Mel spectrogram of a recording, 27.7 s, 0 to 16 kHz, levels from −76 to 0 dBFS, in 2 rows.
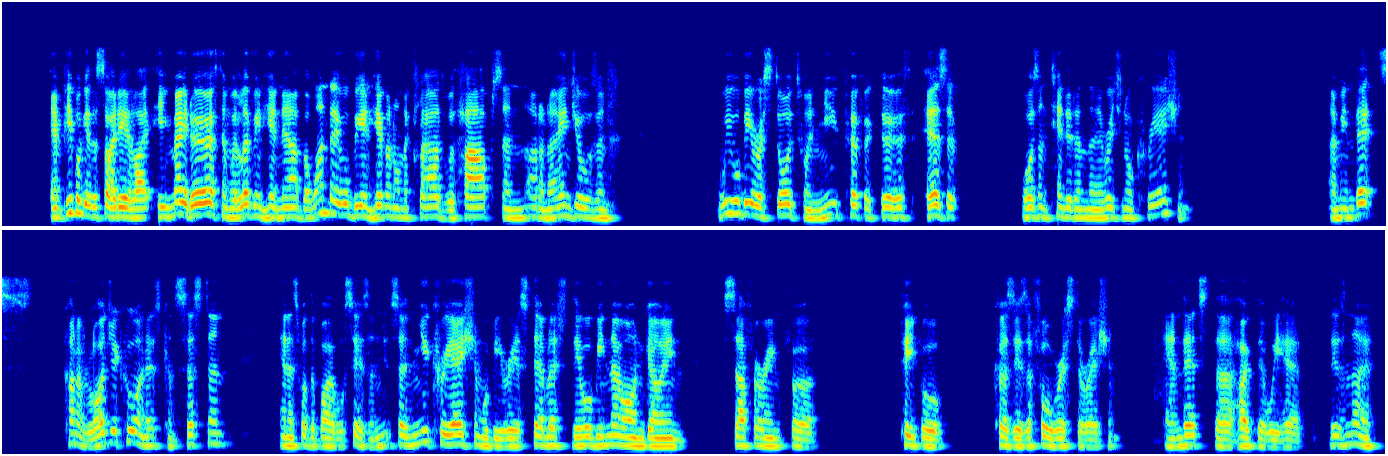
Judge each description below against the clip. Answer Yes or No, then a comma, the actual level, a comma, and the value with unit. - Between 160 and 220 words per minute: Yes, fast, 205 wpm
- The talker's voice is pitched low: No, medium, 150 Hz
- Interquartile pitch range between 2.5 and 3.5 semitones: Yes, average, 3.1 semitones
